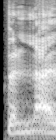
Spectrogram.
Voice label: "ben3lai2", Chinese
